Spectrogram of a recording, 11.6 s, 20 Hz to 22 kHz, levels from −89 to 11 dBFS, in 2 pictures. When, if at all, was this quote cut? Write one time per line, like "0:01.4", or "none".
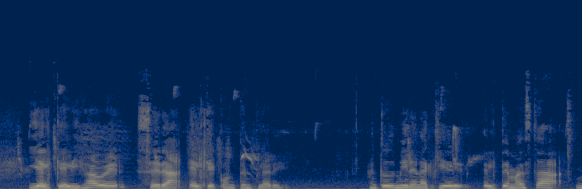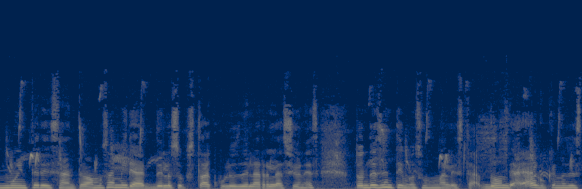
none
